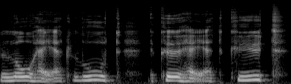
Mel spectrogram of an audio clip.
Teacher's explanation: a középső nyelvállású magánhangzókból, az éből, óból, őből lesz i, u, ü · Term: zárt tendencia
